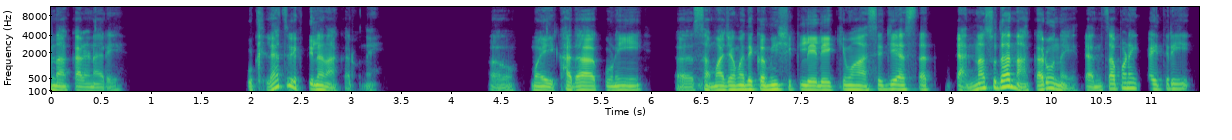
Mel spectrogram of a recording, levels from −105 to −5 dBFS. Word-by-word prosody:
नाकारणारे? 105 Hz, -3 st, -3 dB, 1.3 s
कुठल्याच 210 Hz, +7 st, -2 dB
व्यक्तीला 145 Hz, -, +1 dB
नाकारू 95 Hz, -5 st, -7 dB
नये. -, -, -16 dB, 1.1 s
हो, 90 Hz, +2 st, -9 dB, 0.2 s
मग 110 Hz, -1 st, -1 dB
एखादा 115 Hz, +3 st, +2 dB
कोणी 115 Hz, +2 st, -2 dB, 0.4 s
अ, 100 Hz, 0 st, -5 dB
समाजामध्ये 120 Hz, +3 st, +2 dB
कमी 125 Hz, +1 st, +4 dB
शिकलेले 125 Hz, -2 st, +3 dB
किंवा 125 Hz, +2 st, 0 dB
असे 120 Hz, +3 st, -2 dB
जे 140 Hz, -, +2 dB
असतात 125 Hz, -1 st, 0 dB, 0.3 s
त्यांना 115 Hz, -, +2 dB
सुद्धा 185 Hz, +4 st, +5 dB
नाकारू 175 Hz, -3 st, +1 dB
नये. 85 Hz, -, -3 dB
त्यांचा 105 Hz, +7 st, -1 dB
पण 165 Hz, +3 st, -1 dB
एक 165 Hz, -, -1 dB
काहीतरी 145 Hz, +1 st, -3 dB
120 Hz, 130 wpm, -27 LUFS, 110-135 Hz, 1.3 s, सुद्धा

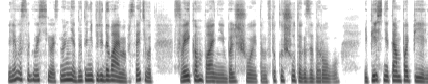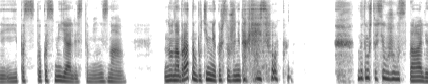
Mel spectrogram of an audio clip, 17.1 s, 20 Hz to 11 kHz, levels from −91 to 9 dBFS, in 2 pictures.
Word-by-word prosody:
Я 185 Hz, +8 st, 0 dB
бы 230 Hz, -3 st, 0 dB
согласилась, 195 Hz, -7 st, -4 dB
но 190 Hz, +1 st, +1 dB
нет, 205 Hz, -6 st, +2 dB
ну 175 Hz, -, 0 dB
это 185 Hz, +3 st, -2 dB
непередаваемо. 190 Hz, -6 st, +3 dB
Представляете, 195 Hz, -, -3 dB
вот 145 Hz, -2 st, -4 dB, 0.4 s
своей 175 Hz, +4 st, +4 dB
компанией 155 Hz, -8 st, +1 dB
большой, 145 Hz, -1 st, -3 dB
там 130 Hz, 0 st, -11 dB
столько 175 Hz, +5 st, -6 dB
шуток 155 Hz, -5 st, -2 dB
за 140 Hz, 0 st, -5 dB
дорогу, 135 Hz, 0 st, -6 dB, 0.5 s
и 145 Hz, -, -4 dB
песни 185 Hz, +3 st, +2 dB
там 175 Hz, 0 st, +2 dB
попели, 155 Hz, -7 st, 0 dB
и 140 Hz, +3 st, -6 dB
пос 160 Hz, +2 st, -5 dB
столько 170 Hz, +1 st, -4 dB
смеялись 150 Hz, -7 st, 0 dB
там, 140 Hz, -2 st, -12 dB
я 130 Hz, -, -10 dB
не 145 Hz, +2 st, -6 dB
знаю. 135 Hz, -3 st, -6 dB, 0.8 s
Но 180 Hz, +3 st, +3 dB
на 190 Hz, 0 st, +7 dB
обратном 230 Hz, +4 st, +5 dB
пути, 190 Hz, +4 st, +1 dB
мне 195 Hz, -4 st, +7 dB
кажется, 190 Hz, 0 st, -3 dB
уже 185 Hz, +1 st, 0 dB
не 195 Hz, -, +4 dB
так 220 Hz, +5 st, +2 dB, 0.2 s
весело 255 Hz, +2 st, +2 dB
бы 220 Hz, -, -10 dB, 1.3 s
Ну, 265 Hz, -, +1 dB
потому 290 Hz, +1 st, +2 dB
что 260 Hz, -, -5 dB
все 275 Hz, +4 st, 0 dB
уже 240 Hz, -1 st, +2 dB
устали, 170 Hz, -9 st, +1 dB
175 Hz, 165 wpm, -22 LUFS, 145-195 Hz, 1.3 s, на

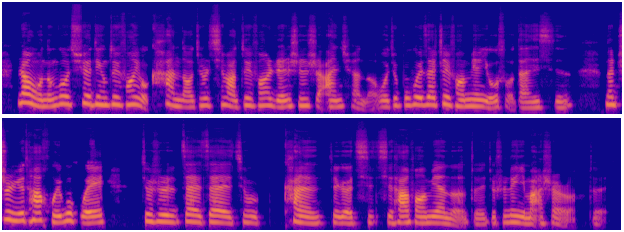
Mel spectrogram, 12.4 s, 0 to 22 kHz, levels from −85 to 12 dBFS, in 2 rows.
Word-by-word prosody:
让 305 Hz, -2 st, +7 dB
我 205 Hz, -, +1 dB
能 195 Hz, +3 st, -1 dB
够 270 Hz, +1 st, +3 dB
确 265 Hz, +2 st, -1 dB
定 250 Hz, -1 st, +1 dB
对 250 Hz, 0 st, -1 dB
方 250 Hz, +2 st, +2 dB
有 -, -, -2 dB
看 260 Hz, -7 st, -2 dB
到， 180 Hz, -2 st, -2 dB
就 220 Hz, -, -8 dB
是 225 Hz, -, -3 dB
起 230 Hz, +3 st, -7 dB
码 200 Hz, -3 st, +4 dB
对 230 Hz, +4 st, -3 dB
方 225 Hz, +1 st, -1 dB
人 185 Hz, 0 st, 0 dB
身 220 Hz, +1 st, -3 dB
是 220 Hz, -, -6 dB
安 185 Hz, 0 st, +1 dB
全 205 Hz, -, -11 dB
的， -, -, -15 dB
我 185 Hz, -, -4 dB
就 205 Hz, -, -6 dB
不 230 Hz, +1 st, -5 dB
会 245 Hz, 0 st, +3 dB
在 245 Hz, 0 st, +2 dB
这 255 Hz, +2 st, -1 dB
方 200 Hz, -2 st, +2 dB
面 205 Hz, -1 st, 0 dB
有 165 Hz, -1 st, -1 dB
所 -, -, -14 dB
担 165 Hz, +2 st, -5 dB
心。 170 Hz, +2 st, -10 dB, 0.3 s
那 250 Hz, -, 0 dB
至 270 Hz, +2 st, +2 dB
于 245 Hz, -, +4 dB
他 255 Hz, +1 st, +7 dB
回 205 Hz, -6 st, 0 dB
不 250 Hz, -, +2 dB
回， 195 Hz, -2 st, +2 dB, 0.3 s
就 230 Hz, -, -1 dB
是 215 Hz, -2 st, +1 dB
再 215 Hz, 0 st, +1 dB
再 195 Hz, -2 st, +2 dB
就 185 Hz, 0 st, -8 dB, 0.2 s
看 180 Hz, -2 st, +2 dB
这 195 Hz, -1 st, -4 dB
个 180 Hz, -1 st, +2 dB
其 175 Hz, +3 st, -10 dB
其 195 Hz, +1 st, -8 dB
它 190 Hz, +1 st, +7 dB
方 185 Hz, -2 st, +2 dB
面 185 Hz, -2 st, +1 dB
的， 160 Hz, -, -5 dB
对， 155 Hz, -1 st, -11 dB
就 175 Hz, -, -10 dB
是 195 Hz, -, -12 dB
另 200 Hz, -1 st, 0 dB
一 180 Hz, -, +1 dB
码 -, -, +2 dB
事 180 Hz, -, -8 dB
儿 -, -, -6 dB
了， -, -, -14 dB
对。 -, -, -18 dB
205 Hz, 320 characters per minute, -22 LUFS, 185-235 Hz, 0.3 s, 让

